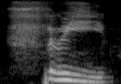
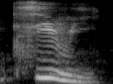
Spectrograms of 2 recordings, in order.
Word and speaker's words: three: Note how I pronounce the word three. I didn't say ti, I said three.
